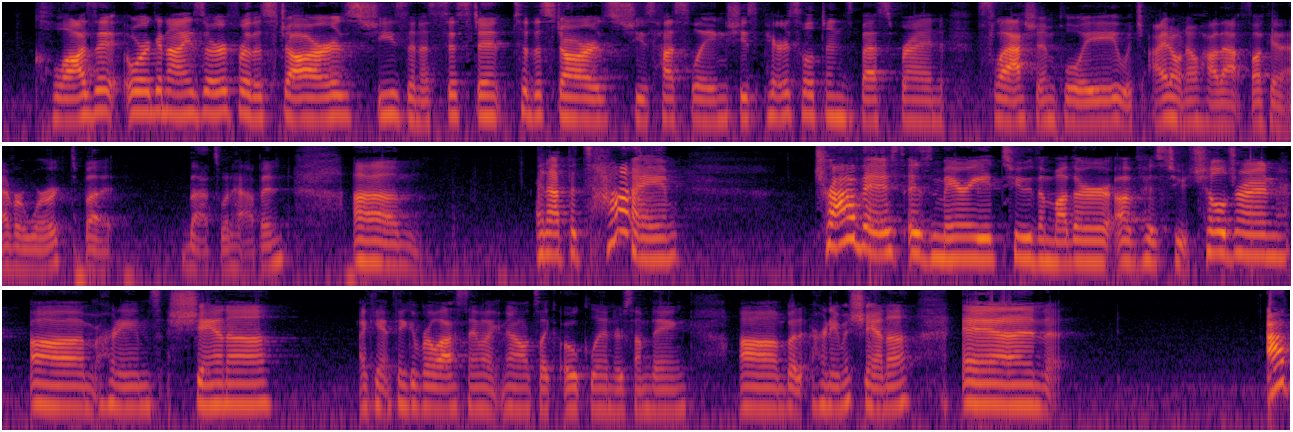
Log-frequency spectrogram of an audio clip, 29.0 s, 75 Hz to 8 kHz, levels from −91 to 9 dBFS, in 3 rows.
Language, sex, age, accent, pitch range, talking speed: English, female, 20-39, American, 145-195 Hz, 155 wpm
